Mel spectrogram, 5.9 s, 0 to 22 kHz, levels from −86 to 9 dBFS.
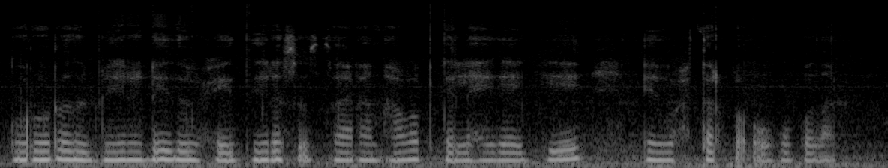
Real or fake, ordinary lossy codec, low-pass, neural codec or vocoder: fake; Opus, 32 kbps; 19.8 kHz; vocoder, 44.1 kHz, 128 mel bands every 256 samples, BigVGAN v2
